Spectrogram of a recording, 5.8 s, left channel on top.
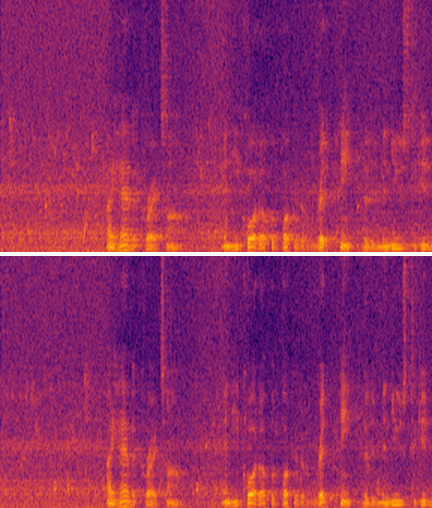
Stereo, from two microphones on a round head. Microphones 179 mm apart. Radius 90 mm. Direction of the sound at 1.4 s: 20° right (ahead or behind).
